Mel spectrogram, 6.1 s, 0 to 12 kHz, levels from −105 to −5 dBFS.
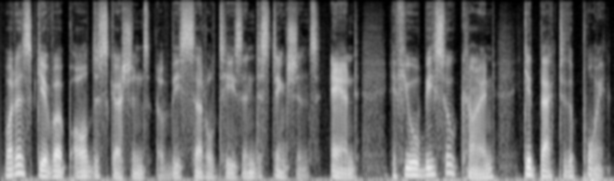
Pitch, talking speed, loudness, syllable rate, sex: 95 Hz, 235 wpm, -21 LUFS, 6.0 syllables/s, male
